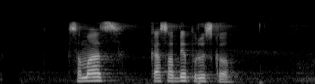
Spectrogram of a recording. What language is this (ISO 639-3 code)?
nep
